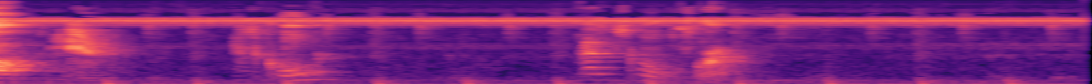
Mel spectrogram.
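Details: Three-year-old female Congo African grey parrot, a pet kept indoors at a country home, talking in short, voice-like bursts and phrases, with a steady soft ticking and a constant high hum behind.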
